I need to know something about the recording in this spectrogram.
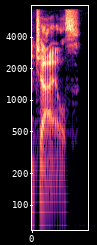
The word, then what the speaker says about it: Giles: a little more about guile's corey because this dude had a nut sack on him like nobody's business so you're sticking with the hard g on guiles because it's probably giles the ios corey it's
